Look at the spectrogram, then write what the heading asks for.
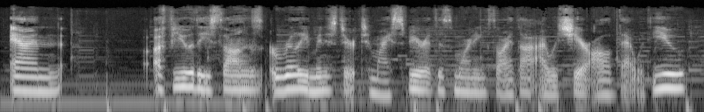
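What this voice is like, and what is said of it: Raspy voice. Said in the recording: “They had me in tears. That's probably why my voice sounds so raspy.”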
